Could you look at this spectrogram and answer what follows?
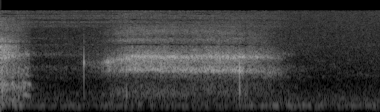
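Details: One high, whistling, thin nasal breath lasting about a second from a sleeping baby; snoring.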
